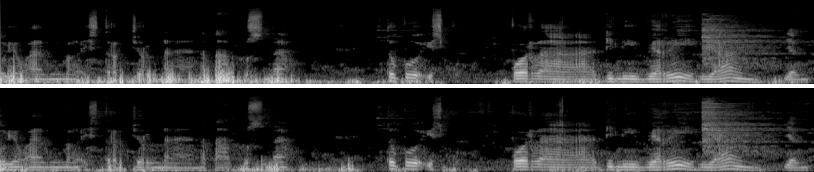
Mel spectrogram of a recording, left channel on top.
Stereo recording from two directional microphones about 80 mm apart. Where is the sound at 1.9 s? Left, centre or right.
Left.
